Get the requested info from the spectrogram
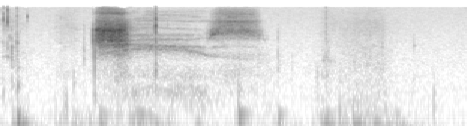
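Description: A woman whispering right at the microphone, in two short breathy bursts about half a second and a second in.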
